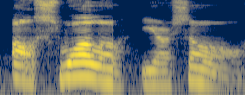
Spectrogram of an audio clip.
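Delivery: deep, demonic underworld voice. Mic is glitching and the speaker plays along with a demon voice. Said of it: "Demon voice is bad".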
